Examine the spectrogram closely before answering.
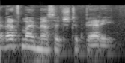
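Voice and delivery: ordinary talk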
